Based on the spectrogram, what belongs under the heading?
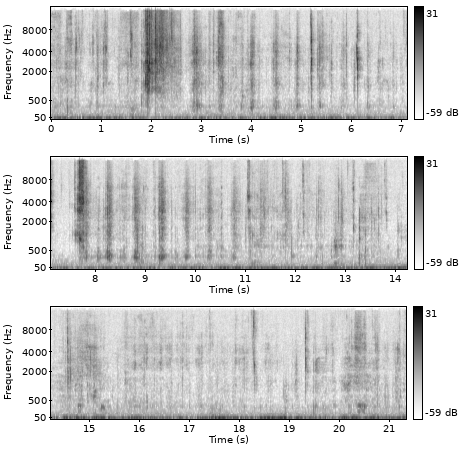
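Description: A person chewing and crunching food close to the microphone, with many sharp crackly clicks throughout and louder crunches about two seconds in and again near eight seconds.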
